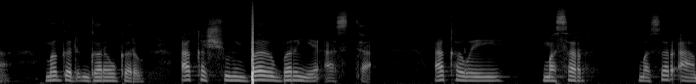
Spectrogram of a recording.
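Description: Speech with two corrupt frames decoded: just after "ged garo'garo aka shum", 2.52 to 2.54 s brings a fairly loud glitch, and 4.65 s has a much fainter one. Each time a single damaged frame got played anyway, throwing energy into the wrong frequencies.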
